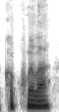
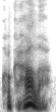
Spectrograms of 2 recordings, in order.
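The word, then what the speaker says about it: Coquihalla: Further yellow alert alerts issued Wednesday cover the Kquila Highway. No, that's I spelled I pronounced that wrong. Kokala Highway from Hope to Merritt and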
